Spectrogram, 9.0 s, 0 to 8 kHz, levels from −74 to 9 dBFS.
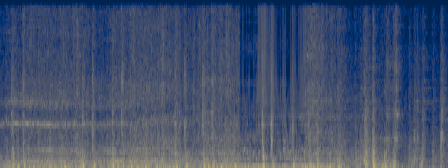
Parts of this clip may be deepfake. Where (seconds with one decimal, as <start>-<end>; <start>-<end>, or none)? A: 4.8-6.1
